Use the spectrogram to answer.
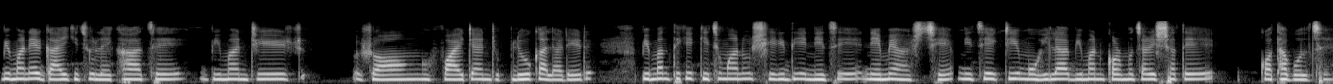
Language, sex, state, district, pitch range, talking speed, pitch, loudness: Bengali, male, West Bengal, North 24 Parganas, 230-250 Hz, 130 wpm, 240 Hz, -14 LUFS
